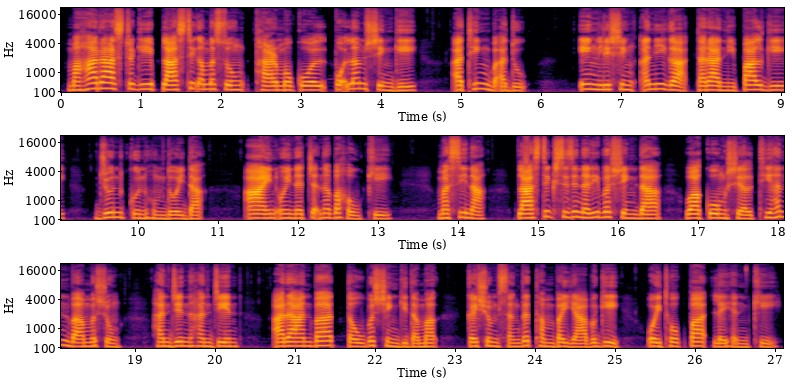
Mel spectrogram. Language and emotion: Manipuri, neutral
